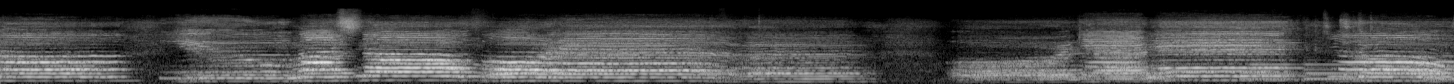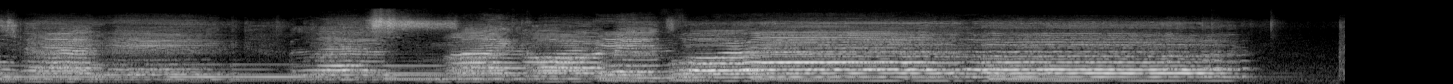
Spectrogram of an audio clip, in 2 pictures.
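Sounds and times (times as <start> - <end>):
group singing in harmony: 0.0 - 27.4.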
